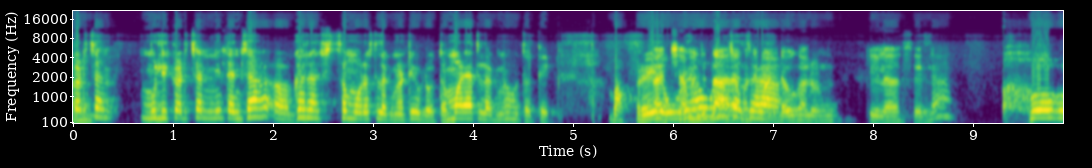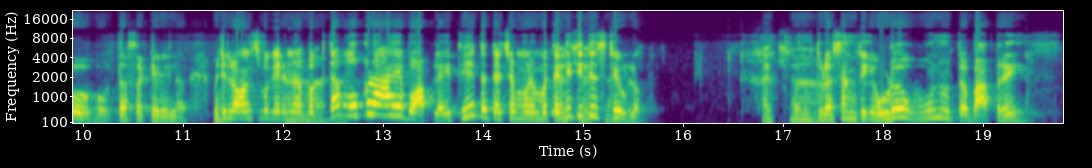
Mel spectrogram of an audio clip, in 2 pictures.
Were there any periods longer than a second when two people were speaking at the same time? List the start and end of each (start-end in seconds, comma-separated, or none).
5.8-7.0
